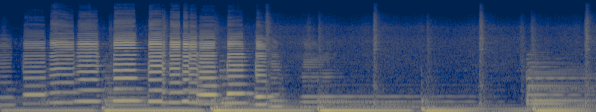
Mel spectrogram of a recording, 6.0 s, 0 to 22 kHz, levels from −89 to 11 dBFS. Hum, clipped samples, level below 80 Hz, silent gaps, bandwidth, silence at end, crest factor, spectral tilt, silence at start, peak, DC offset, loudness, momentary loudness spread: none; under 0.1%; -28 dBFS; none; 14 kHz; 0 s; 16 dB; -4.5 dB/octave; 0 s; -8 dBFS; under 0.1%; -25 LUFS; 12 LU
